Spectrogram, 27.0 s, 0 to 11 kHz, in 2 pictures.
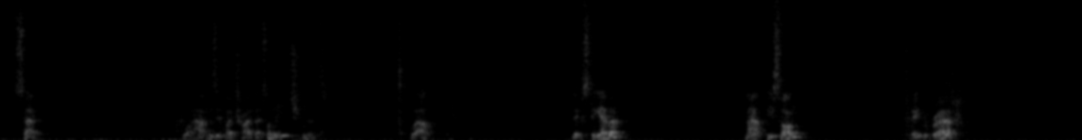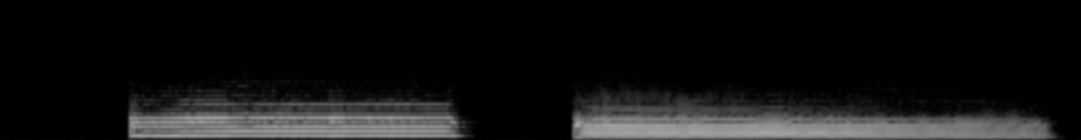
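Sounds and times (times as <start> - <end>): trumpet long held notes: 15.1 - 19.4, 20.6 - 26.9.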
